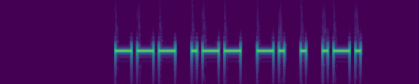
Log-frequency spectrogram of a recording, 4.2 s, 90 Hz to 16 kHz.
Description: Morse code, heard as a keyed tone, about 22 wpm, 700 Hz. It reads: OWNER
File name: 5 Letter Words - First 3 Letters Given - 22wpm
